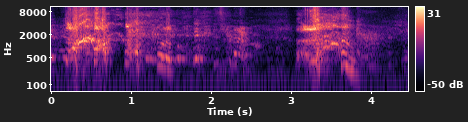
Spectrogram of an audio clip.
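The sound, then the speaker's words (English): A loud coughing fit after a stinky fart: a few harsh, explosive coughs in irregular bursts, with strained breathy vocal sounds and gasps between them. “I got a smoker's cough and I don't even smoke.”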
